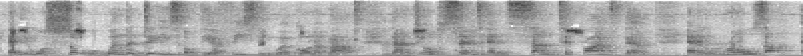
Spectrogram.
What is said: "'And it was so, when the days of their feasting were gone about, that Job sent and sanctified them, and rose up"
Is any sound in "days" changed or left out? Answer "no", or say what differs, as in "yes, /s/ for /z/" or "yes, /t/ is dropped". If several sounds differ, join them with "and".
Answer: no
